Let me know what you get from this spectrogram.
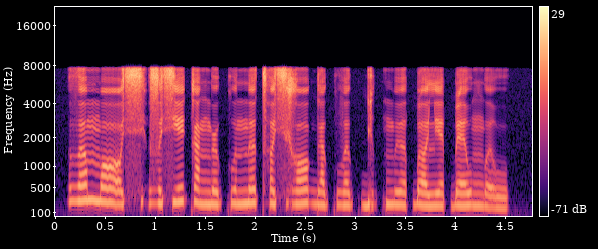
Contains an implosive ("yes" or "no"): yes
